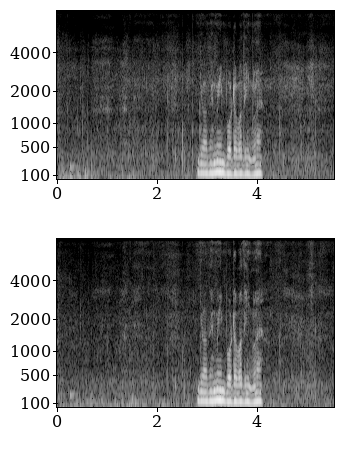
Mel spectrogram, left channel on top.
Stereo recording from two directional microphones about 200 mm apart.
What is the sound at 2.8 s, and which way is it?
Speech, 25° right (ahead or behind).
